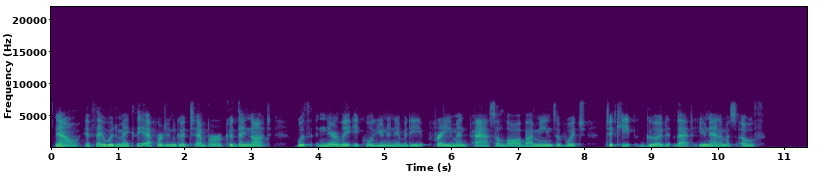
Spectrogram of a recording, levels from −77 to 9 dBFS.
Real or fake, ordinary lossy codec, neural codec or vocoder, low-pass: real; Opus, 24 kbps; none; 7.2 kHz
